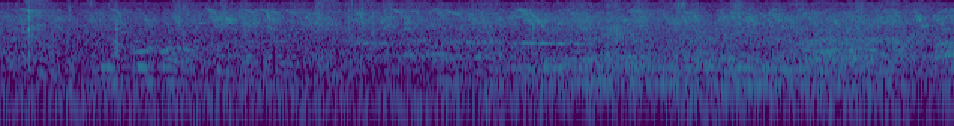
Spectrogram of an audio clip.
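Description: Near silence: faint chirping of birds, many short high chirps, over a distant murmur of crowd voices.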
